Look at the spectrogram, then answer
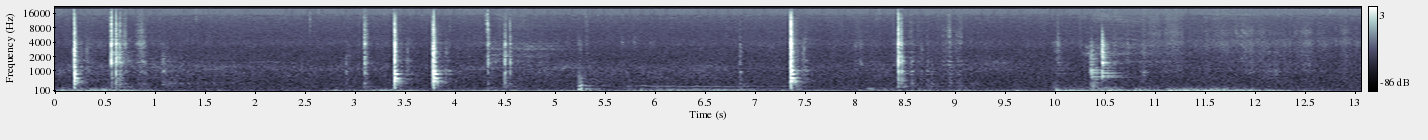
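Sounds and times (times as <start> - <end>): low steady hum: 4.0 - 11.7.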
